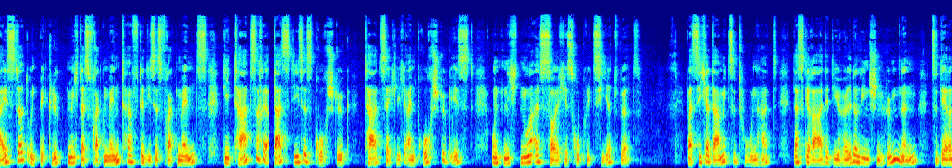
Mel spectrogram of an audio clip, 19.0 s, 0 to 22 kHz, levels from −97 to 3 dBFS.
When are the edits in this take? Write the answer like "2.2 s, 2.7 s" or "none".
5.4 s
